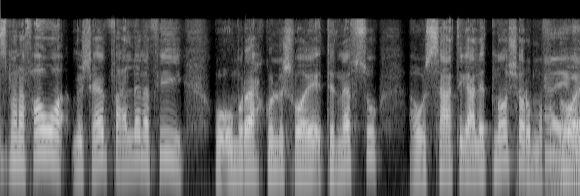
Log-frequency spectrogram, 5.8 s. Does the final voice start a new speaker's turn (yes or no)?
yes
